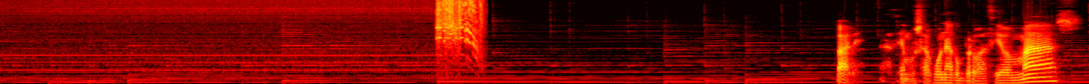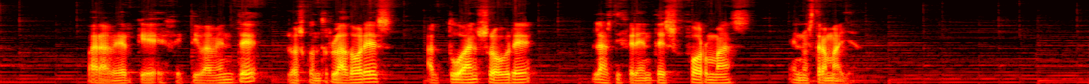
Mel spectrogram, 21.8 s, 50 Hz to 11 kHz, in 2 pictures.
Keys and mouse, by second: 0.0 middle click, 0.2 click, 1.1 click, 1.8 click, 2.3 click, 2.8 Return, 3.4 ctrl+l, 6.5 click, 7.6 click, 8.9 click, 9.9 g, 11.4 Escape, 12.3 click, 13.0 g, 14.4 Escape, 15.1 click, 15.9 g, 17.1 Escape, 18.1 click, 18.9 g, 20.3 Escape.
